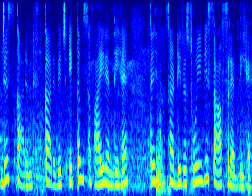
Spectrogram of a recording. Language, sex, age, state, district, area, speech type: Punjabi, female, 18-30, Punjab, Jalandhar, urban, spontaneous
